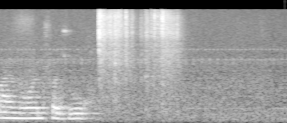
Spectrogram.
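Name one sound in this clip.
Paper rustles as a sheet is lifted and handled.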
